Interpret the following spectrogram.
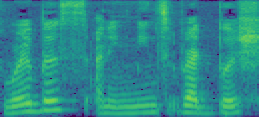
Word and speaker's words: rooibos: this tea is pronounced wordless and it means red bush in the africans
